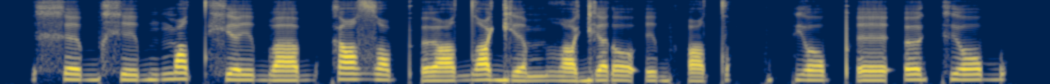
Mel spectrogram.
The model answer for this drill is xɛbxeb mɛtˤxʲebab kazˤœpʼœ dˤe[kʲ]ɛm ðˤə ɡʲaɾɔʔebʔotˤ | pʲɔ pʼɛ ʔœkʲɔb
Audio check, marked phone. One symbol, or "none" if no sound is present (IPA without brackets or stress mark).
ɡʲ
